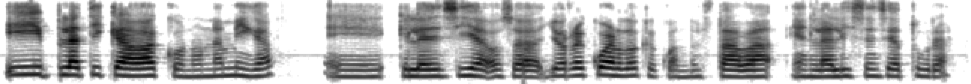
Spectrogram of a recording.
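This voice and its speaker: Speaking at normal speed with a medium-pitched, warm but flat delivery, a middle-aged Mexican Spanish speaker from Xochimilco, Mexico City, lectures a university class online. She's conversational, peppering her talk with fillers and tag questions. There's no room sound, and the audio is dull and dry.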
